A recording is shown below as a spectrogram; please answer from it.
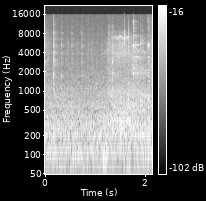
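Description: Wire whisk faintly ticking against a glass bowl while stirring a liquid egg-and-cream mixture: a few light clicks at the start and again near the end, with a quiet stretch between.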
